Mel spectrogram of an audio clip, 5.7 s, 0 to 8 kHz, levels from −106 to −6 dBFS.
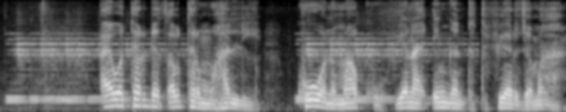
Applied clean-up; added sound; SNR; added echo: none; Ringtone / Keyboard (musical); 10 dB; none.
